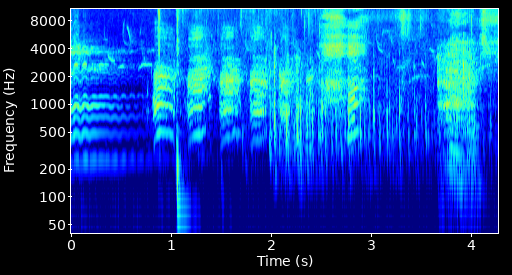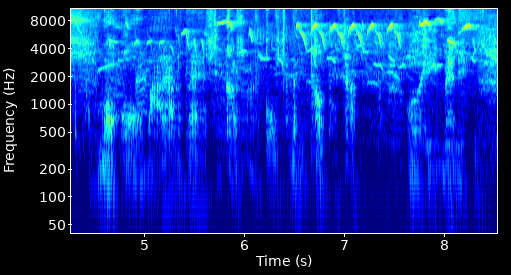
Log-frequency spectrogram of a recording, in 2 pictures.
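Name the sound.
ducks quacking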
